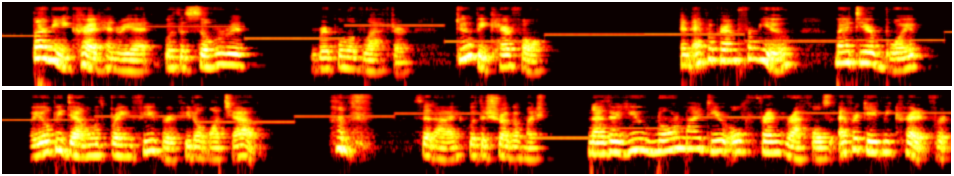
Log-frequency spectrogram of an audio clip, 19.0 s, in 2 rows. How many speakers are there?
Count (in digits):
1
